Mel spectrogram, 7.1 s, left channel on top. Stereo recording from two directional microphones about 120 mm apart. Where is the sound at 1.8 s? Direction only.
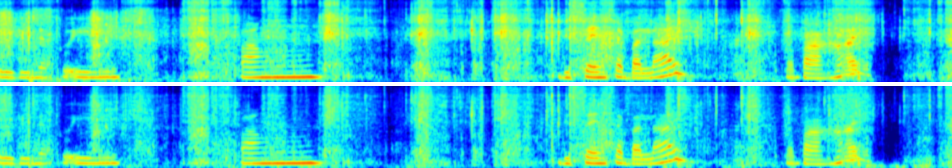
25° right (ahead or behind).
